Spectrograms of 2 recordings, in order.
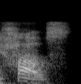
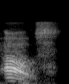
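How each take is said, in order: First: The word begins with an H sound. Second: The word begins without an H sound. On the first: The speaker calls it right. "they are not able to say house" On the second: The speaker calls it wrong. "don't pronounce that, ... They say house"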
